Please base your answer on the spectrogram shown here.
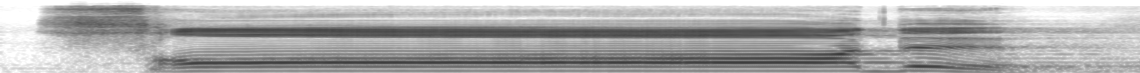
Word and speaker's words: صاد: پڑھیں گے صاد۔ اچھا، صاد پڑھتے ہوئے ایک تو موٹا کرنا ہے، نمبر 2 لمبا کرنا ہے، نمبر 3 یہ جو آواز آ رہی ہے اس طرح آواز بھی ہم نے نکالنی ہے، ہلکی سی آواز ہو، جیسے قلقلہ کہتے ہیں،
